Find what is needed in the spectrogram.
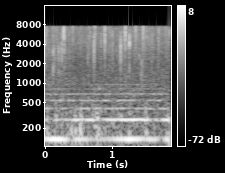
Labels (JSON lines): {"label": "biophony, midshipman", "recorder": "SoundTrap 500"}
